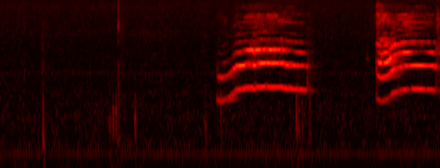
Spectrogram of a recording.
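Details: House cat, after a few quiet clicks and taps, lets out a long bright meow lasting about a second, then a second shorter, higher-starting meow, with a low electrical hum in the background.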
